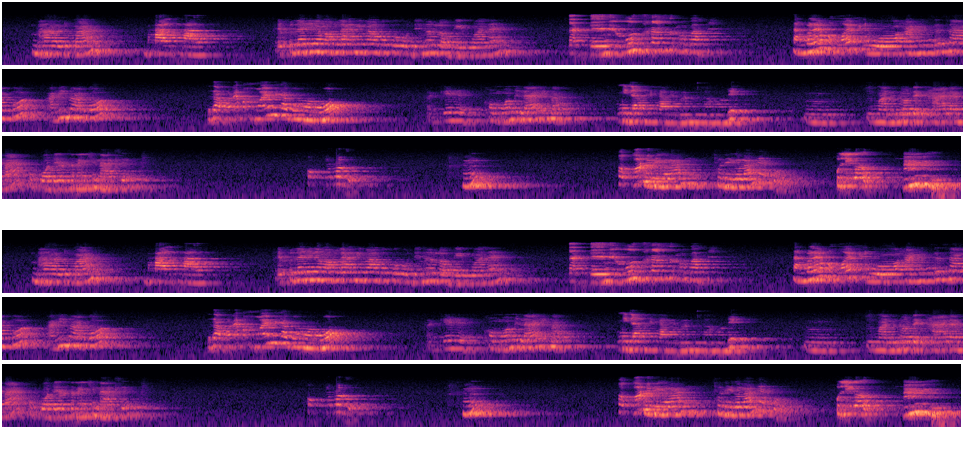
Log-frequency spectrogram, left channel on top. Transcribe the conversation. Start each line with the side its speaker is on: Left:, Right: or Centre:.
Right: ভাল তোমাৰ?
Left: ভাল -ভাল।
Right: এইফিলে আহিলে আমাৰ ফালে আহিবা আকৌ বহুত দিন হ'ল লগেই পোৱা নাই।
Left: তাকেহে অ, যাম ৰবা। চাবলে সময়
Right: <unintelligible> হাঁহিছে চাহ আক আহিবা আকৌ।
Left: যাবলে সময়ে মিলাব নোৱাৰো অ,
Right: তাকেহে সময় মিলাই আহিবা।
Left: মিলাম -মিলাম এইবাৰ মিলাম আও দে।
Right: উম, ইমান দিন হ'ল দেখাই নাই পায় শকতে হৈছে
Left: উম
Right: নে খীণাই ছেই।
Left: শকত হ'লো।
Right: হম?
Left: শকত
Right: ফুলি
Left: হলো।
Right: গলা নি-ফুলি গলা নি আকৌ?
Left: ফুলি গলোঁ উম।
